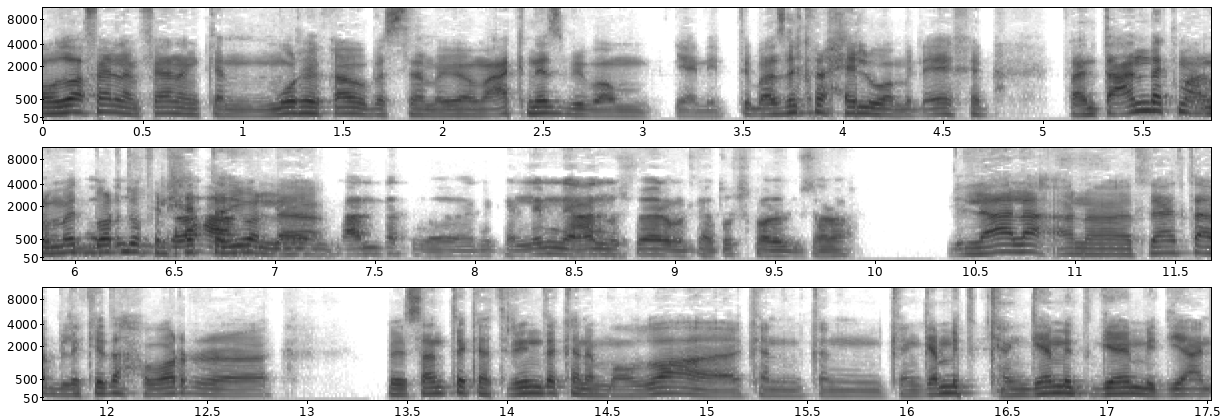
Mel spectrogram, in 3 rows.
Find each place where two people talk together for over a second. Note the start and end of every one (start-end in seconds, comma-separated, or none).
5.7-7.3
